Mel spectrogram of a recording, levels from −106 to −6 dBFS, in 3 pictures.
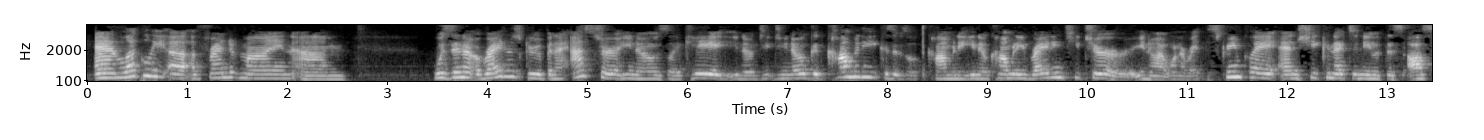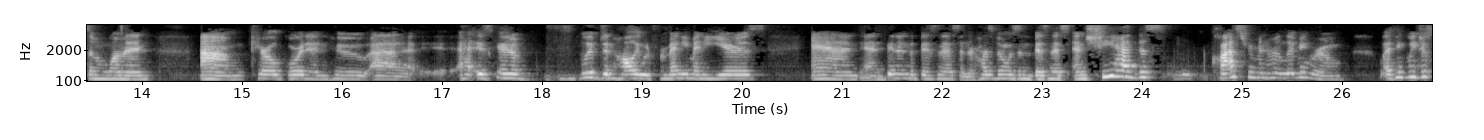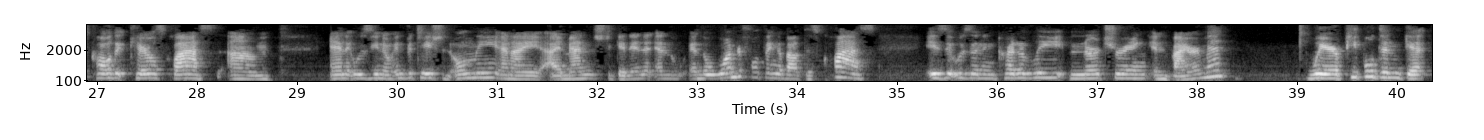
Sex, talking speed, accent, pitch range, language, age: female, 205 wpm, American, 190-240 Hz, English, 20-39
